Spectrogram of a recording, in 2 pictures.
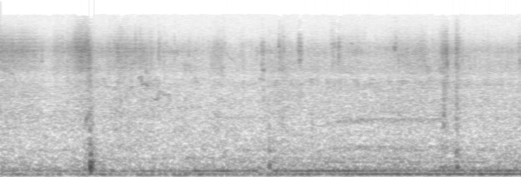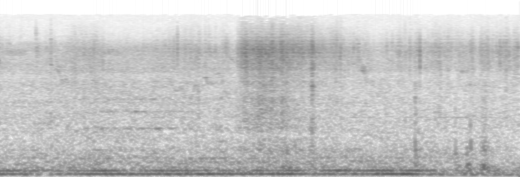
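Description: A low, steady engine hum in the background, over the handling of a cardboard box and its plastic wrapping: a sharp knock under a second in and a brief plastic rustle about six seconds in.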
